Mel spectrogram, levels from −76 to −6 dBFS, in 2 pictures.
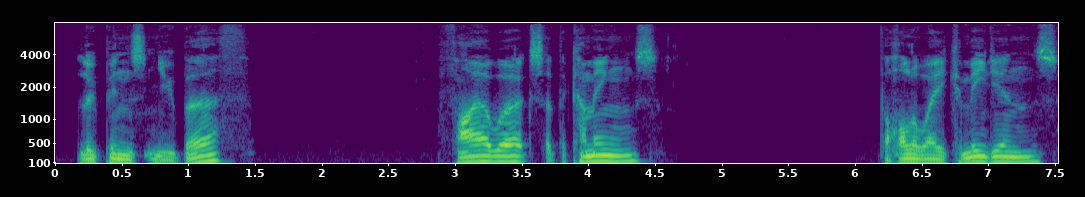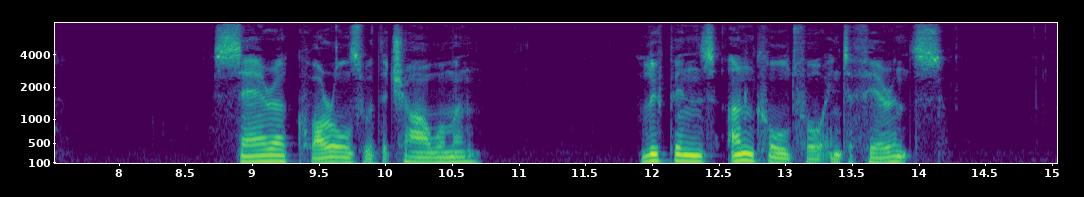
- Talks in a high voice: No, low, 110 Hz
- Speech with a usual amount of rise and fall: Yes, average, 4.5 semitones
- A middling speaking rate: No, slow, 75 wpm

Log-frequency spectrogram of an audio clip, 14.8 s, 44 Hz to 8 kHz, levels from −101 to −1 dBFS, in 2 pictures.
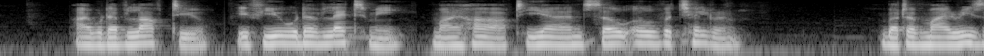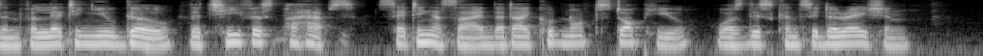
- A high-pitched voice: No, low, 135 Hz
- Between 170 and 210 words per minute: No, average, 160 wpm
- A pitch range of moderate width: No, narrow, 2.2 semitones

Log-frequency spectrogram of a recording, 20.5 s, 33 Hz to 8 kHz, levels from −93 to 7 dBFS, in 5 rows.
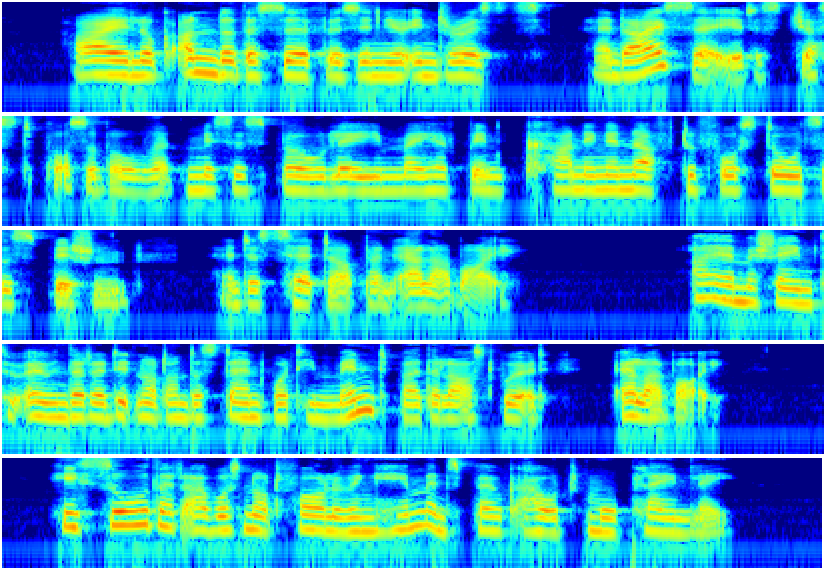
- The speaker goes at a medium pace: Yes, average, 185 wpm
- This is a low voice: No, high, 205 Hz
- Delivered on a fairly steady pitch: Yes, narrow, 1.8 semitones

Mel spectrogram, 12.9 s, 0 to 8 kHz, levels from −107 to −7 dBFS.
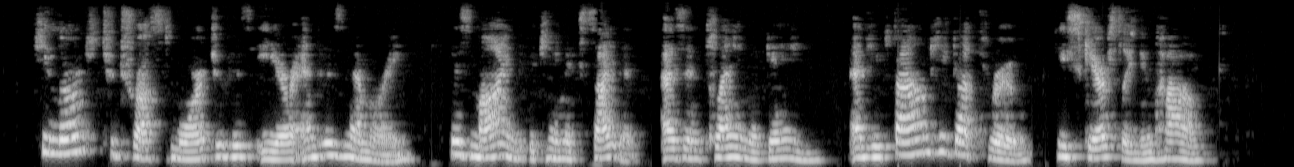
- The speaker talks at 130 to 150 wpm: Yes, average, 140 wpm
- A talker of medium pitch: Yes, medium, 170 Hz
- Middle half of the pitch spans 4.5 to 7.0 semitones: Yes, average, 5.0 semitones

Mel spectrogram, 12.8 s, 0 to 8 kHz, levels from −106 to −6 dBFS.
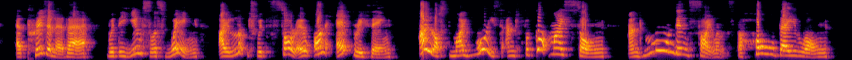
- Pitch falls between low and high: No, high, 230 Hz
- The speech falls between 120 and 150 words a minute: Yes, average, 140 wpm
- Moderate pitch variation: No, wide, 7.6 semitones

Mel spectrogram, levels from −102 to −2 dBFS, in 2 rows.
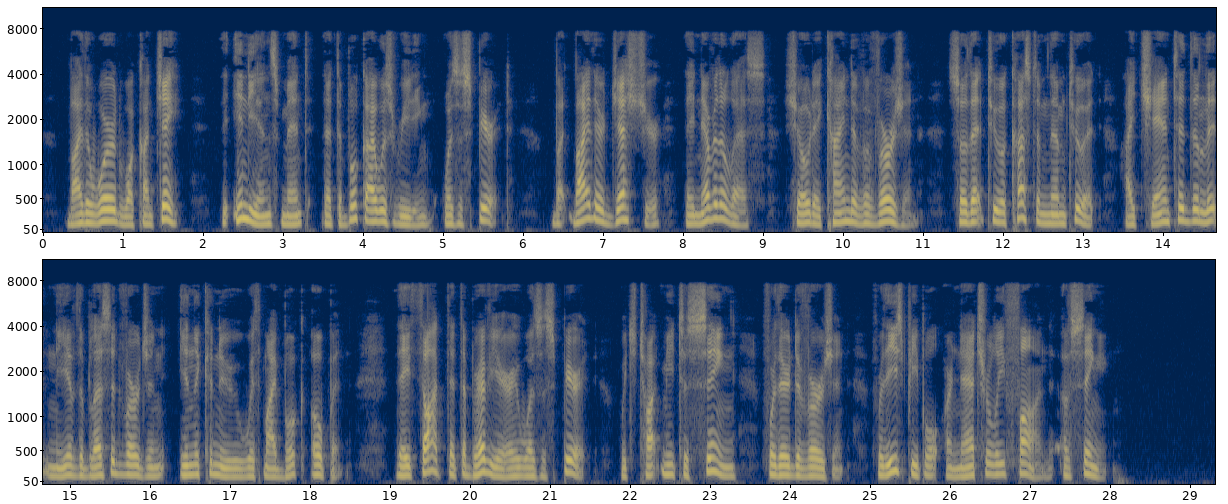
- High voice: No, low, 135 Hz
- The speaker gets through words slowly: No, average, 150 wpm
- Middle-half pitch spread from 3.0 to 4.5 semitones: Yes, average, 4.1 semitones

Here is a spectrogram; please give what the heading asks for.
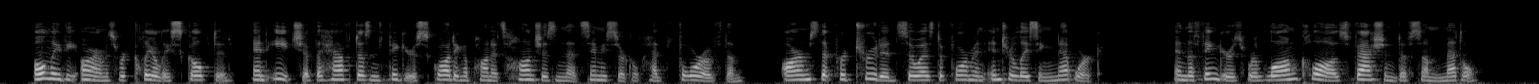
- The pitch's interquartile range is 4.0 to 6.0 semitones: No, average, 3.0 semitones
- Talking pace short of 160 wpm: No, average, 175 wpm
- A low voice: No, high, 200 Hz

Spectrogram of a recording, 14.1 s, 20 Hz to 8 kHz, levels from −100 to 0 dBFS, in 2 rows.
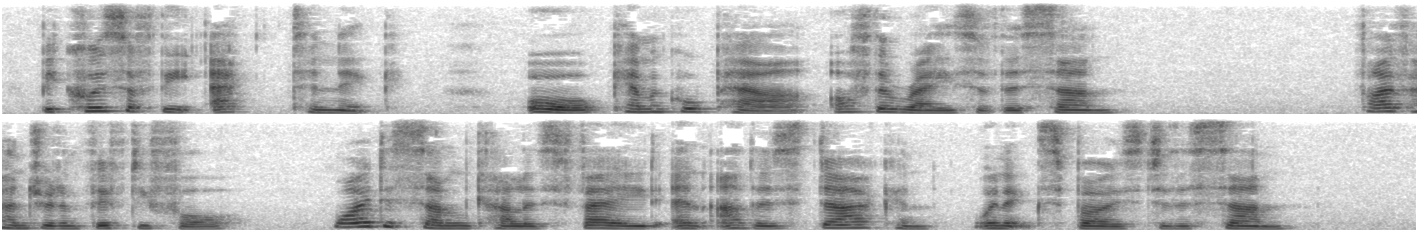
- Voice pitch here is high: No, medium, 180 Hz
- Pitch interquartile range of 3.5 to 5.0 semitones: Yes, average, 4.3 semitones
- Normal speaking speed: No, slow, 120 wpm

